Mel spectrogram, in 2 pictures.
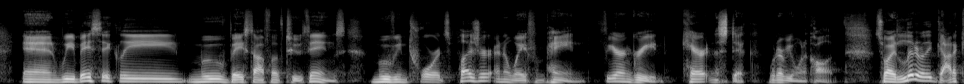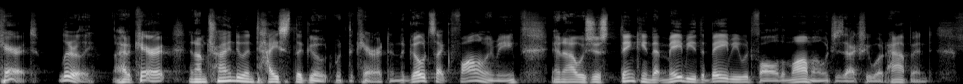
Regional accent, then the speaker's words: California, United States; I'm just a beach guy. I grew up in Southern California. I'm a surfer guy.

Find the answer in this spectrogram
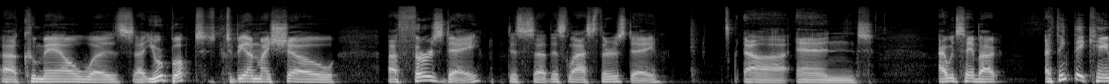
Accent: New England, United States; But I'm from New England, and when we say bay, it comes out as B.

